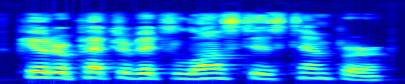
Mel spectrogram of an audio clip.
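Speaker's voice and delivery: plain reading voice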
